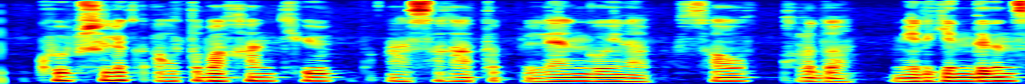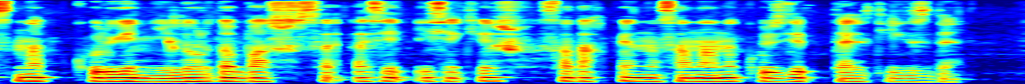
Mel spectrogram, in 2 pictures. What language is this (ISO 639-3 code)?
kaz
